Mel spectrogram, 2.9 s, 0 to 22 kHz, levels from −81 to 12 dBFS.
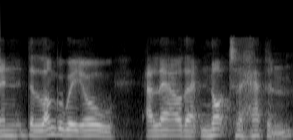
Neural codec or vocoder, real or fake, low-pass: codec, 16 kHz, 0.8 kbps, ZipCodec; fake; 7.2 kHz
